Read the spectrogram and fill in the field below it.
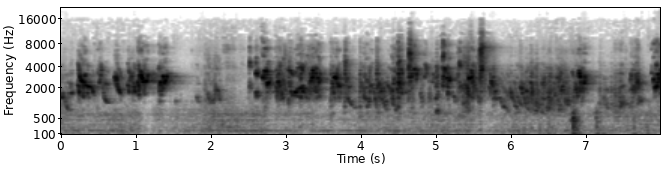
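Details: Pet budgies chirping together in a busy, overlapping chatter of scratchy warbles and squawky notes, with a brief quieter lull near the two-second mark before the chatter resumes.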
